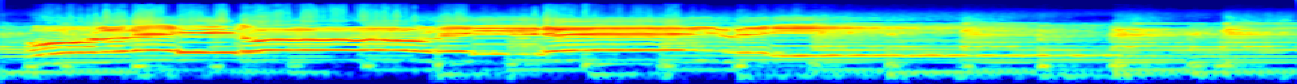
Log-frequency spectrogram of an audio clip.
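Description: A man's blue yodel over steadily strummed acoustic guitar. The voice leaps up and breaks between chest voice and falsetto in a few swooping phrases, then settles onto a long held lower note for the last couple of seconds.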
